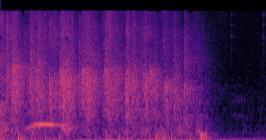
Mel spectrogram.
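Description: Small studio audience applauding, the clapping dying away after about three seconds.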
